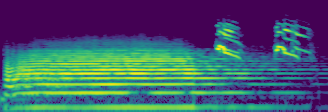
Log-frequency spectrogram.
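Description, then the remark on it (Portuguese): A boat horn gives one long, loud, steady low blast for about three seconds, followed by two short rising-and-falling meow-like cries. No one speaks. “saiu boiando de bruços até chegar a uma barca que buzinava.”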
